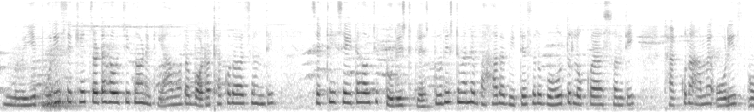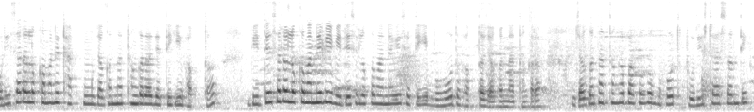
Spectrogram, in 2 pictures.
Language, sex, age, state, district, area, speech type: Odia, female, 45-60, Odisha, Cuttack, urban, spontaneous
